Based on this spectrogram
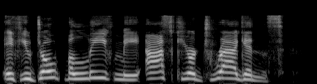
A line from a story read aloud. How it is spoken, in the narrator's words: Dane shouts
